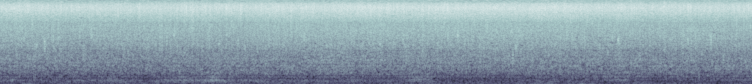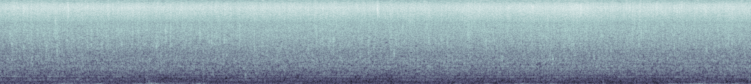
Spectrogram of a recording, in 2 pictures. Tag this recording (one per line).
cascada
paisaje
sonoro
uem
